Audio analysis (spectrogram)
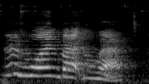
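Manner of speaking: high, loud announced answer; loud cheerful count; excited answer. Acted. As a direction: call out the answer like a reveal.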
